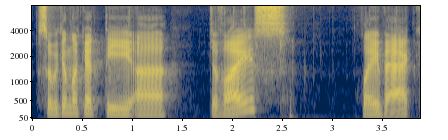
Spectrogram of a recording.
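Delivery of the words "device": usual speaking voice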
